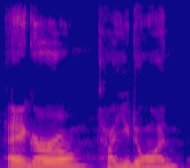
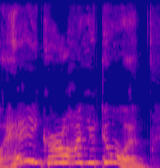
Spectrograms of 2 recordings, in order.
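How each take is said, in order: First: Restrained, cool inflection; unenthused greeting. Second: Very high-pitched, gushing greeting; sing-song high hello; bubbly friendly inflection. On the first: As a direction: greet her with little enthusiasm. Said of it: "depending on how you say it". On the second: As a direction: greet a girlfriend in a squealy high voice. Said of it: "the inflection in your voice". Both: Shown as a demonstration.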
